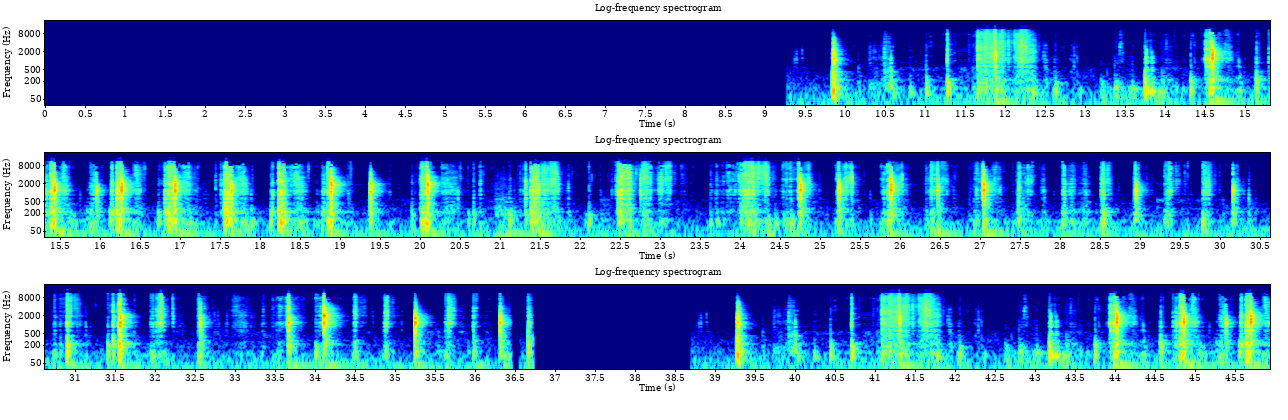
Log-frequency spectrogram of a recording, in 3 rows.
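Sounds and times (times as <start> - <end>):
knife chopping onion on board: 9.8 - 36.8, 39.2 - 45.9.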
